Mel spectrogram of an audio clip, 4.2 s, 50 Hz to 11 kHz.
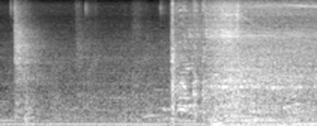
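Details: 2015-2017 Honda Accord 2.4L after starter replacement with a Bosch SR1355X for taking multiple tries to start: brief crank, engine fires at once and settles into an even idle; normal crank and start.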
